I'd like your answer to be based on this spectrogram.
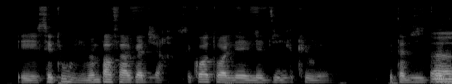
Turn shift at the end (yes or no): yes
